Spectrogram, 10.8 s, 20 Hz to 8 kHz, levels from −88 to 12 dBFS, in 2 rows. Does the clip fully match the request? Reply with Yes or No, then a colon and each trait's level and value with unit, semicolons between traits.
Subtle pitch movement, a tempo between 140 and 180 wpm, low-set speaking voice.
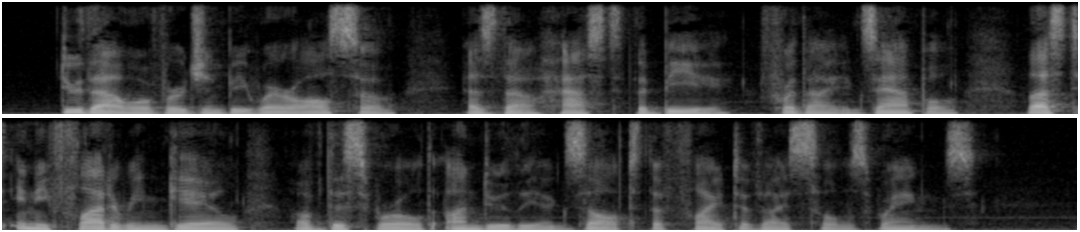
Yes: narrow, 2.2 semitones; average, 160 wpm; low, 120 Hz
